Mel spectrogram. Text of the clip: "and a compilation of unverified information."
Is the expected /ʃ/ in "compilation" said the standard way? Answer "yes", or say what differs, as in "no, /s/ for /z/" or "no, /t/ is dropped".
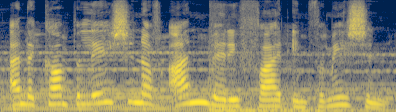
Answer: yes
